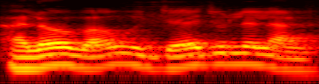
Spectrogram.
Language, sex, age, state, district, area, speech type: Sindhi, male, 18-30, Maharashtra, Thane, urban, spontaneous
